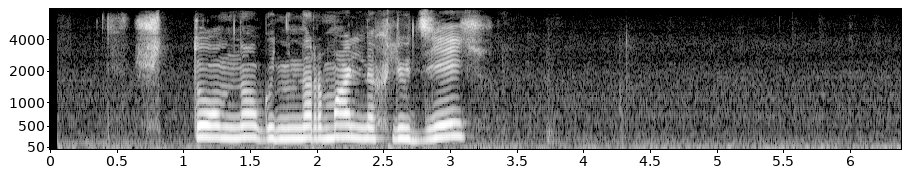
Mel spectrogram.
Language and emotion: Russian, angry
